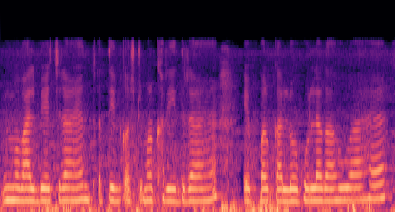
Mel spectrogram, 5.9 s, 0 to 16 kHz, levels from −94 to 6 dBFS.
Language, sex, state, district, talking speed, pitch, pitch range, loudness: Hindi, female, Uttar Pradesh, Shamli, 150 wpm, 220 Hz, 210-220 Hz, -14 LUFS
